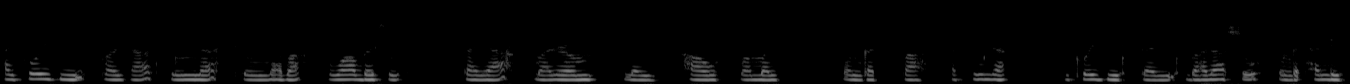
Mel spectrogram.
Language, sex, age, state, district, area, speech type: Manipuri, female, 18-30, Manipur, Tengnoupal, urban, spontaneous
